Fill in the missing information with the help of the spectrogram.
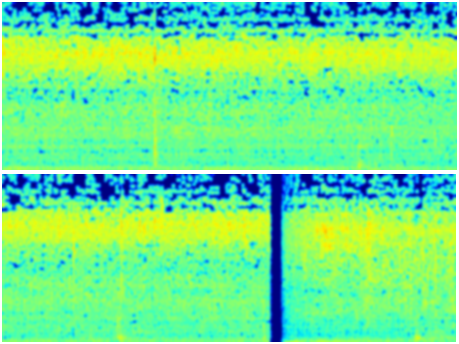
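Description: Oil sizzling steadily in a non-stick wok as fried fish pieces, green peppers and onions stir-fry with sauce, with a few faint ticks. The sound breaks off for an instant about seven seconds in.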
